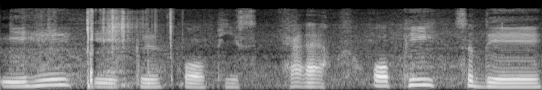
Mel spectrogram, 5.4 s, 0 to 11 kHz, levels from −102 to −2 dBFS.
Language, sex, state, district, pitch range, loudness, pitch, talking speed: Punjabi, male, Punjab, Kapurthala, 135-180 Hz, -19 LUFS, 145 Hz, 65 wpm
